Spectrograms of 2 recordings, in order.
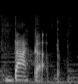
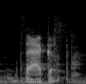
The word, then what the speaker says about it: backup: point out that here the pronunciation and stress of this phrase is really important hey yes yes you have to say backup Backup backup yeah so both words are stressed at about the same level hey mhm backup cuz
